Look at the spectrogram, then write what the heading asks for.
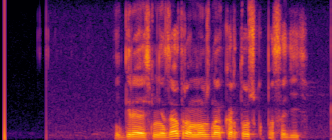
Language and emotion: Russian, neutral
